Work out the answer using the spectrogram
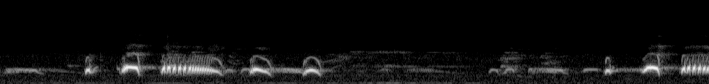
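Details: Captive decoy spotted dove calling to lure and challenge rival males; clipped rising-falling coos and a drawn-out, throbbing, pulsed coo, a quiet pause, then another burst of coos ending in a vibrating note.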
